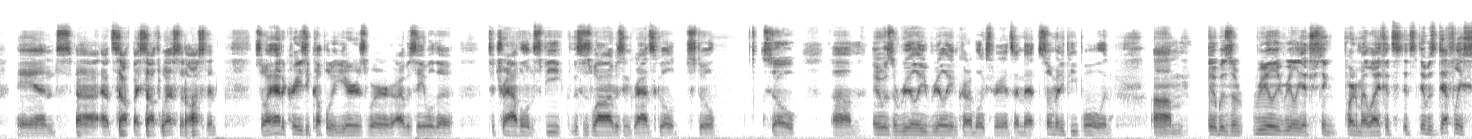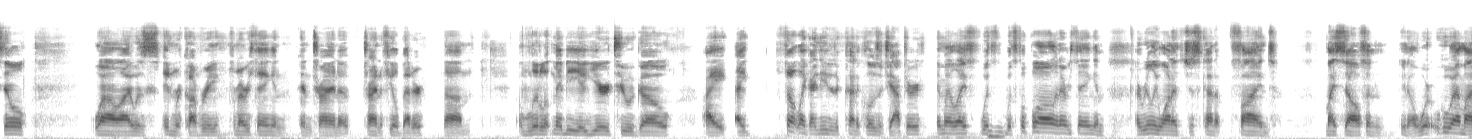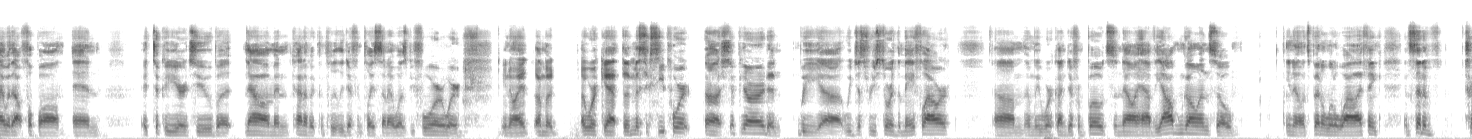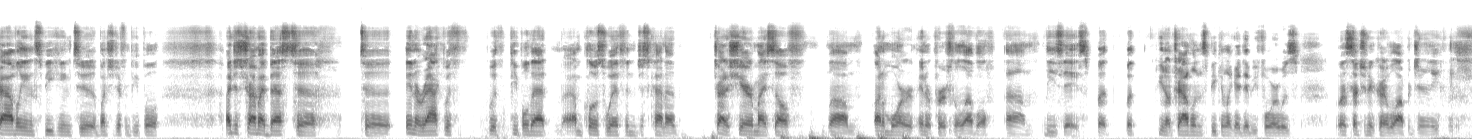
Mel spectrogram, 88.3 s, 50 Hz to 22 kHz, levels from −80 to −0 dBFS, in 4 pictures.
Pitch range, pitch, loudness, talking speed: 85-105 Hz, 90 Hz, -27 LUFS, 175 wpm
